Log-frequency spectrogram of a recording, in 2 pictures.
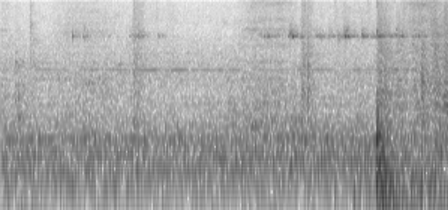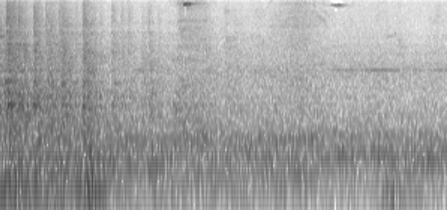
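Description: Steady mechanical rumble and clatter, like a passing train, with no animal voices.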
